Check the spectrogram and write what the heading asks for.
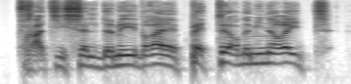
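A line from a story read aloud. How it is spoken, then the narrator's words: Cook's shout. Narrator (French): lui cria alors le cuisinier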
